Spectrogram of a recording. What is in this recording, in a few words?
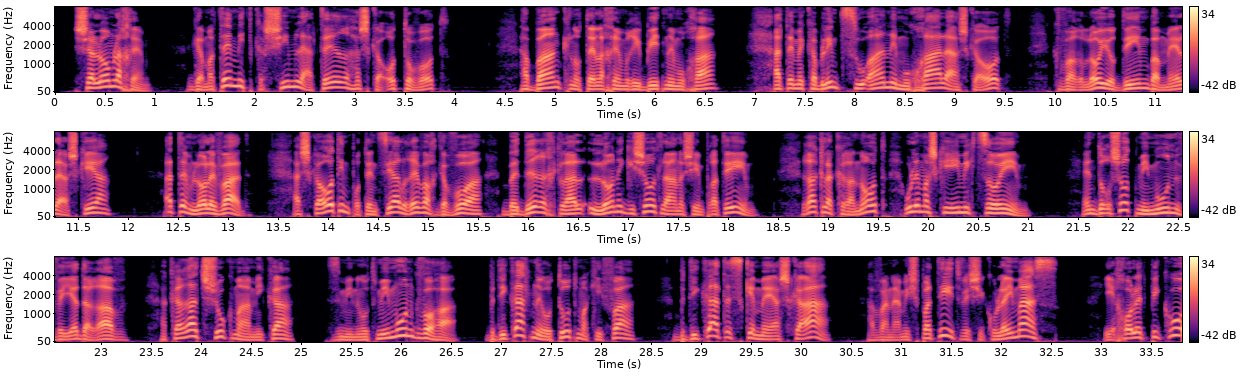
hebrew voice over audio bite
